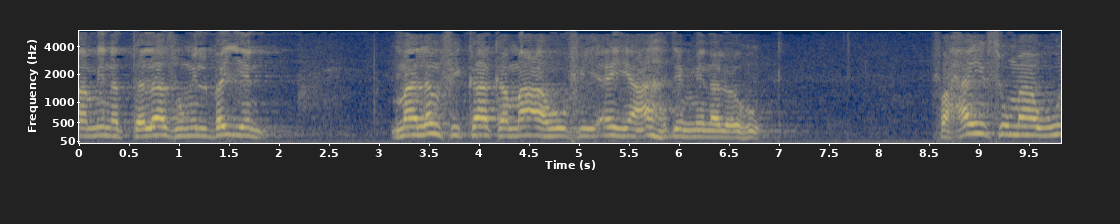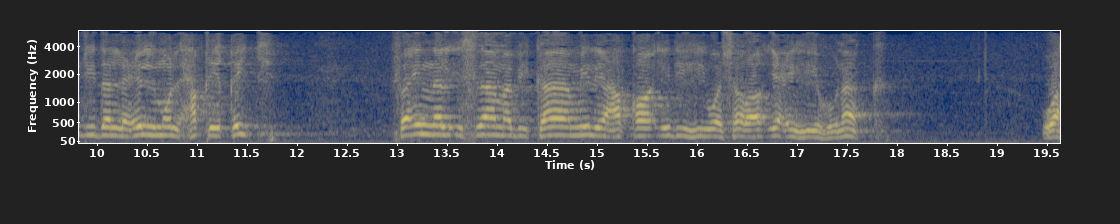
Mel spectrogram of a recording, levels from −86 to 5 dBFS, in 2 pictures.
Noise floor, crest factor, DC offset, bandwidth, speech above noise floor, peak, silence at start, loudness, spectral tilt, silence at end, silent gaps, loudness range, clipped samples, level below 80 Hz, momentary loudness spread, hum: -50 dBFS; 14 dB; 0.3%; 6 kHz; 30 dB; -6 dBFS; 0 s; -20 LUFS; -6 dB/octave; 0 s; none; 4 LU; under 0.1%; -56 dBFS; 8 LU; none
